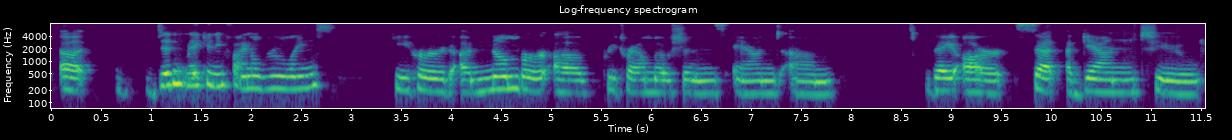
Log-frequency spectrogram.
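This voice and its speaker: A woman's voice: lowish voice, a little mellow. A woman host with a scratchy voice, chatting casually on a livestream about court cases and answering chat questions, with many ums and restarts. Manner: many ums and restarts, measured legal opinions.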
